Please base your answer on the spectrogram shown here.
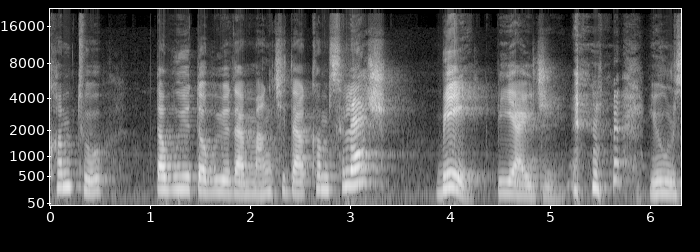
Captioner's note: laughs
